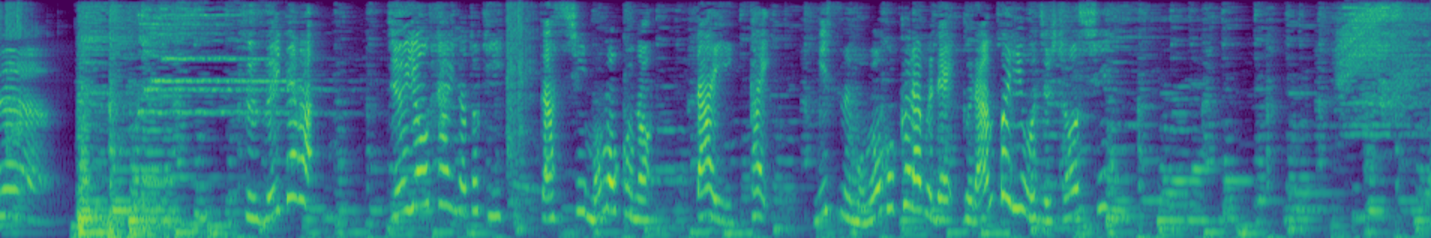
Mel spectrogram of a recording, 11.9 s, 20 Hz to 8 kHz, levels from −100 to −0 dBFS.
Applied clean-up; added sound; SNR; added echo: classical method WPE with log-MMSE.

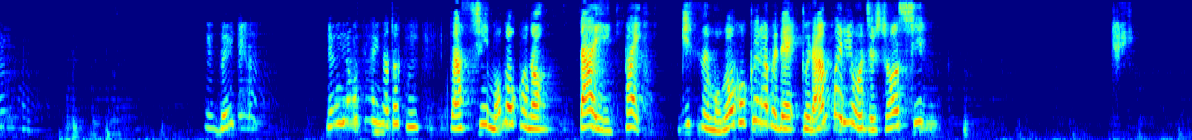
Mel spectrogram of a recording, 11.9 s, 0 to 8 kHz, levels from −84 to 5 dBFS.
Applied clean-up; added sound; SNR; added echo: neural mask model DeepFilterNet 3.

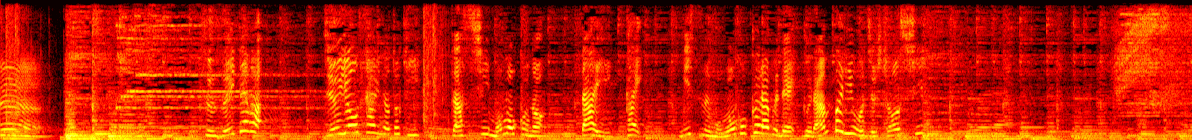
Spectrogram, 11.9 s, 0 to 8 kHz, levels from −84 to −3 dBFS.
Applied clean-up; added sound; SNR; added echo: none; Gunshot, gunfire; 16 dB; reverberation time 1.6 s.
